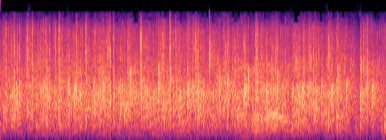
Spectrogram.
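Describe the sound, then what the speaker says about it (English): A crowd at a mayoral forum applauds the candidates, a loud, dense and steady burst of clapping that holds evenly across the whole stretch, with voices faintly mixed in. "please, once again, round of applause for the candidates"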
